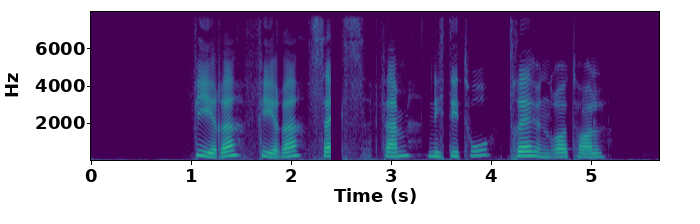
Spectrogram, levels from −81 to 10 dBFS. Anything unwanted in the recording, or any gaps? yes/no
yes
